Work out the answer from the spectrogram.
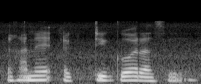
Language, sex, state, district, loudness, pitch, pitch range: Bengali, female, Assam, Hailakandi, -14 LUFS, 190 Hz, 175-200 Hz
